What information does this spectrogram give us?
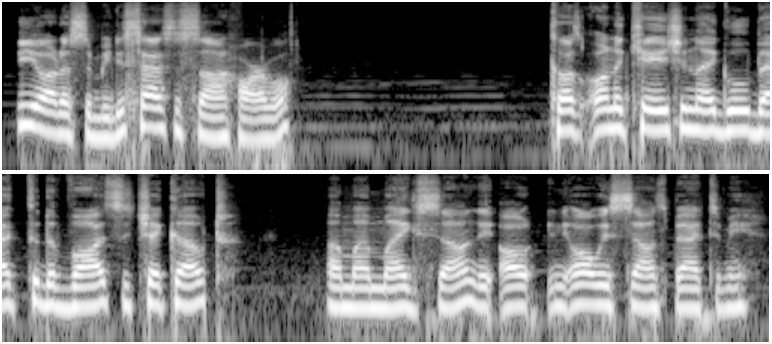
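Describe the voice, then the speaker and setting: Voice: medium pitch, steady tone, a little slow, long pauses, a little mellow, no echo, faint music behind. A live streamer chatting casually to viewers, rambling and firing off questions to chat. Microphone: home streaming microphone.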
